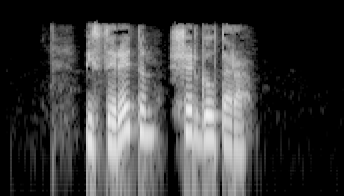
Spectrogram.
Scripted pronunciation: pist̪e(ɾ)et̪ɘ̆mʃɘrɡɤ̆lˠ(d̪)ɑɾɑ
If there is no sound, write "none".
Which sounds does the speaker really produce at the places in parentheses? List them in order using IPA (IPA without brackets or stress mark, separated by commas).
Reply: ɾ, t̪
